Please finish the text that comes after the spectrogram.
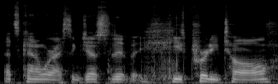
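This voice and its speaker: A man's voice: mid-range voice, fairly even intonation, moderate pace. A man narrating a casual how-to as an installer, explaining informally step by step while he works. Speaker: installer giving a tutorial. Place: in and around a utility vehicle in a garage or shop. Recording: noisy workshop ambience behind voice.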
